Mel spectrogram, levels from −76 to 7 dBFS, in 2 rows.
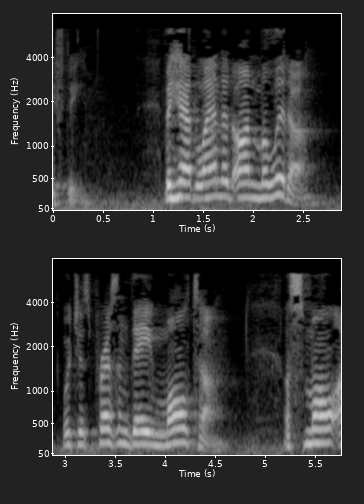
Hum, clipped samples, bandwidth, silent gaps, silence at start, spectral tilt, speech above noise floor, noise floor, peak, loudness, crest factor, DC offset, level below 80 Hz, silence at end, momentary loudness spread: none; under 0.1%; 6.6 kHz; none; 0 s; -5 dB/octave; 23 dB; -40 dBFS; 0 dBFS; -17 LUFS; 18 dB; under 0.1%; -46 dBFS; 0 s; 17 LU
